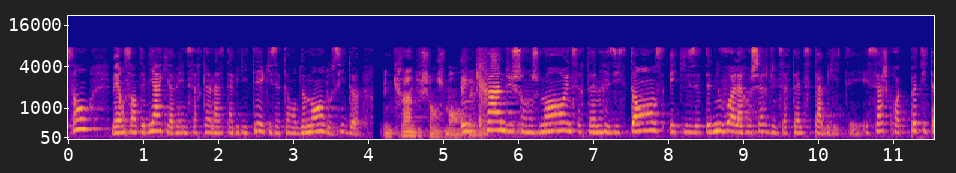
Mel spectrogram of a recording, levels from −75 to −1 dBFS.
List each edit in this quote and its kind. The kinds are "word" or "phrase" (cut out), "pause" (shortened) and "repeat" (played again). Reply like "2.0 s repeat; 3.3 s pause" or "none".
none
